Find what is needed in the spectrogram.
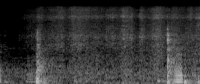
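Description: Rustling of a plastic bag and a stack of postcards being handled on a counter, with two light knocks, one near the start and one near the end.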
